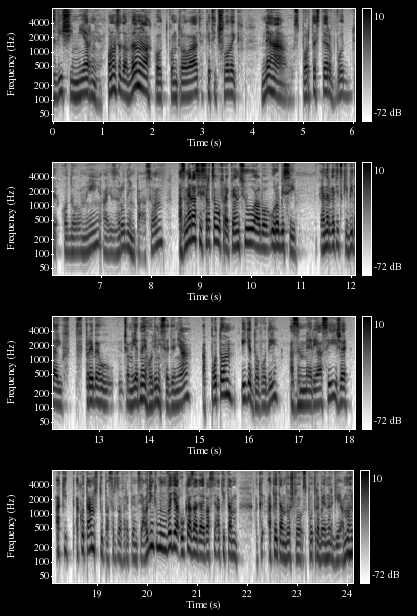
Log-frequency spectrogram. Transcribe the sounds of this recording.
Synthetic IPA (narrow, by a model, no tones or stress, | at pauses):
zʋiːʃimɪɛɾɲɛɔnɔsad̪aːʋɛʎmiʎaxkɔɔt̪kɔnt̪ɾɔlɔʋackɛcsit͡ʃlɔʋɛɡ | ɲɛɦa̰ːspɔɾt̪ɛst̪ɛɾʋɔɟɛɔd̪ɔlniːajzɦɾud̪niːmpa̰ːsɔm | azmɛɾɪasisr̩t̪t͡sɔʋuːfɾɛkʋɛnt͡siualɛbɔuɾɔbiːsi | ɛnɛɾɡɛt̪it͡skiːʋid̪ajfpɾɪɛbɛɦut͡ʃamjɛd̪nɛjɦɔɟinisɛɟɛɲɪa | apɔt̪ɔmiɟɛd̪ɔʋɔd̪i | azmɛɾɪasiʒɛʔakiːakɔt̪amfst̪uːpasr̩t̪t͡sɔʋafɾɛkʋɛnt͡siaɦɔɟiŋkimumuʋɛɟɪaʔukaːzaɟajʋlasɲɛakiːt̪am | akɛʔakɛjt̪amd̪ɔʃlɔspɔt̪ɾɛbɛɛnɛɾɡiɛamnɔɦi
